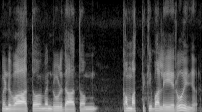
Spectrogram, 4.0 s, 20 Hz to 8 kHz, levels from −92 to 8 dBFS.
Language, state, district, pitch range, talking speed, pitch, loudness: Gondi, Chhattisgarh, Sukma, 130-145 Hz, 120 wpm, 140 Hz, -15 LUFS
